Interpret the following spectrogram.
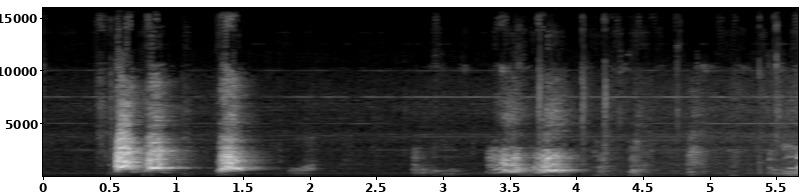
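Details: Shiba Inu and Labrador at home fighting a vacuum cleaner: two or three quick harsh barks, then after a pause a rougher burst of barking and grumbling mixed with household noise.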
